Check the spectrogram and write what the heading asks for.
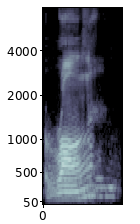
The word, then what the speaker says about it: wrong: So if you remember some words like wrong with a silent W or right with a silent G, light silent G.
